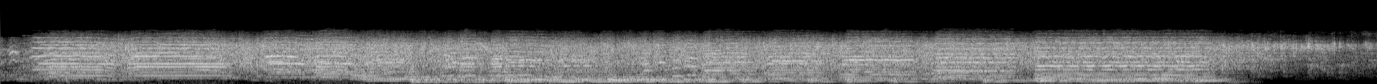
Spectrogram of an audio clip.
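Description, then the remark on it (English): A train at Cleveland, bound for Washington, running: a loud, sustained chord of whistle-like tones holds for over ten seconds while a deep, steady rumble joins after a few seconds, then everything fades out. No one speaks. “The train's just going to be here in Cleveland for 10 minutes.”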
